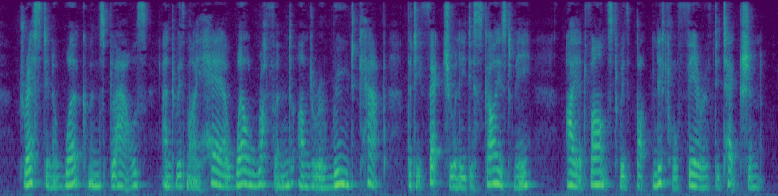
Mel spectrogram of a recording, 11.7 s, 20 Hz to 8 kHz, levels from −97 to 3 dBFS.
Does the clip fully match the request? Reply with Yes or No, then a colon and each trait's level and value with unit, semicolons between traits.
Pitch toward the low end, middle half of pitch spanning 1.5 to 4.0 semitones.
No: medium, 185 Hz; average, 3.2 semitones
